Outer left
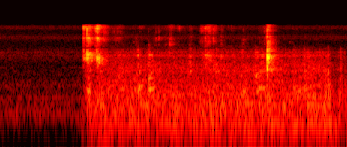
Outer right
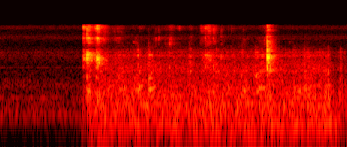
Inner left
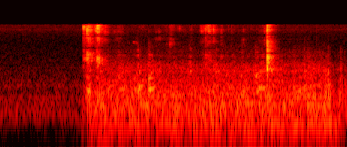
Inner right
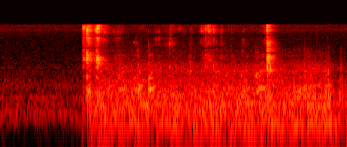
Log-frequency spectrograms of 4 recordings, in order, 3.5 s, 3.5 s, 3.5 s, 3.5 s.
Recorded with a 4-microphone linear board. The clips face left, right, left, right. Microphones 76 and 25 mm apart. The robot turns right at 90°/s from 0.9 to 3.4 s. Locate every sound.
0.8 s chewing: 30° right (ahead or behind), 0.8 m; by 2.8 s 25° left (ahead or behind), 0.8 m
